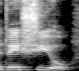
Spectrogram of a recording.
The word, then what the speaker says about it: ratio: सबसे पहला है रेशियो, RATIO, इसको रेशियो पढ़ते हैं। यहाँ पे तालव्य श जो है वो टी का उच्चारण हो रहा है, रेशियो।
